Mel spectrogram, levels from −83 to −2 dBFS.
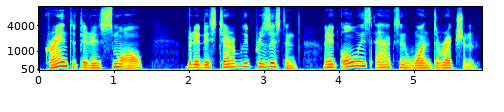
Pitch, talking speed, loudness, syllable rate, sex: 150 Hz, 160 wpm, -19 LUFS, 5.2 syllables/s, male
